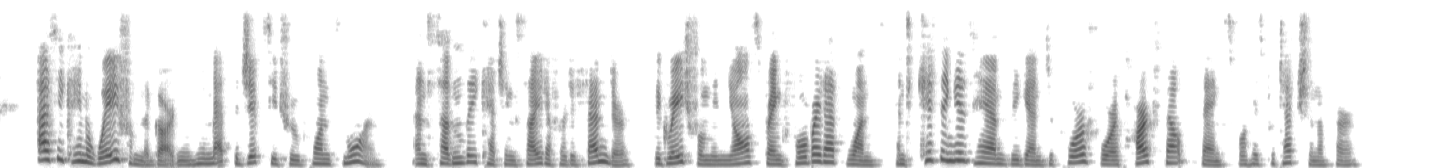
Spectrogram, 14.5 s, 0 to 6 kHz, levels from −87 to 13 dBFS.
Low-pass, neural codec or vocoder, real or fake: 5.4 kHz; none; real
